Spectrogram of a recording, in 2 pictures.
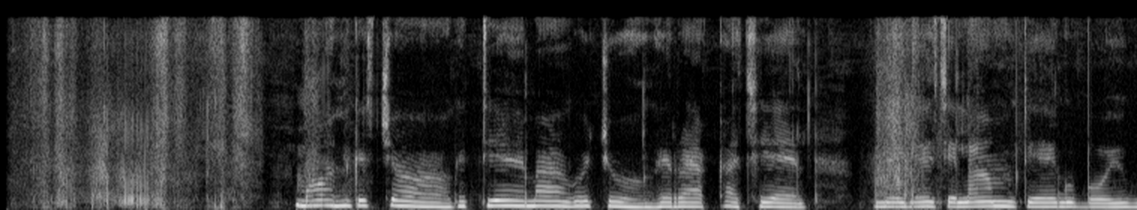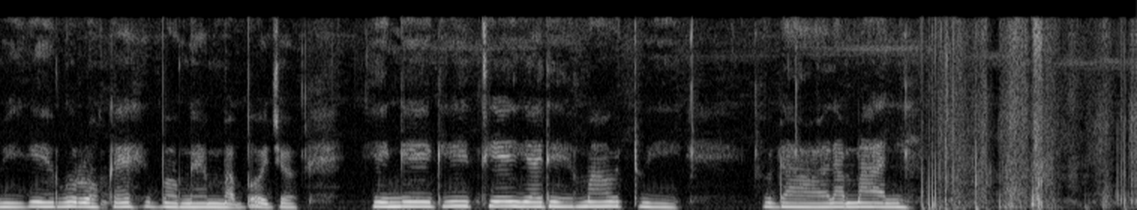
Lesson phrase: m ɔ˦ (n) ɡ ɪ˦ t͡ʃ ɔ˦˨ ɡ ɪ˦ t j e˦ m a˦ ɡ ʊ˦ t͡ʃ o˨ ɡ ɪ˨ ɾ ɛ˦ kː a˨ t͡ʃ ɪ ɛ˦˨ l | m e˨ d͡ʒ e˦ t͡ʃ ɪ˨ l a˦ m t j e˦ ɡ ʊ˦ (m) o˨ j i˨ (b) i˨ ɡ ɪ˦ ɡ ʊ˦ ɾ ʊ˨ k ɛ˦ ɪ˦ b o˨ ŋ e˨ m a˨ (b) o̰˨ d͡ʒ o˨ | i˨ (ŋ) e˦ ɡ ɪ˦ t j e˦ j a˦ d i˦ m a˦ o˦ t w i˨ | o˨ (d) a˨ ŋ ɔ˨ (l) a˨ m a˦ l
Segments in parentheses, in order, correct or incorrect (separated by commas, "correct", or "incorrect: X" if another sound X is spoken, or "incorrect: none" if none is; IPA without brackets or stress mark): correct, incorrect: b, incorrect: w, correct, correct, correct, correct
